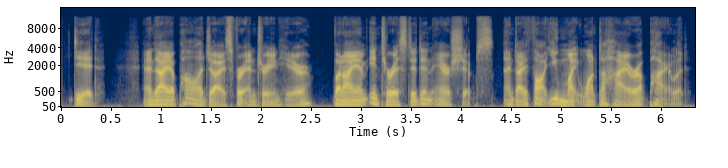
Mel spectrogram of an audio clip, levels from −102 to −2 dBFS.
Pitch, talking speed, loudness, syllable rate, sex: 95 Hz, 225 wpm, -23 LUFS, 6.4 syllables/s, male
